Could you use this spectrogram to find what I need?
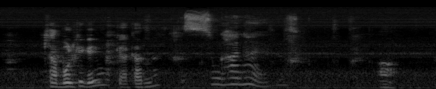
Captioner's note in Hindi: none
